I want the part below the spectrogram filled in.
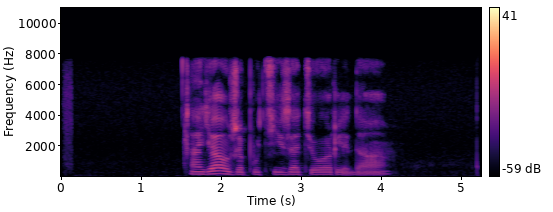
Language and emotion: Russian, sad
